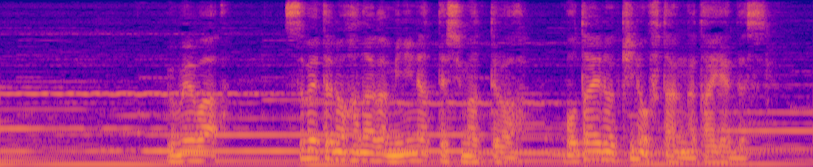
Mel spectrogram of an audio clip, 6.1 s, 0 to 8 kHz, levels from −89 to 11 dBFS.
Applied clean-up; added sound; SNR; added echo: none; none; none; reverberation time 0.2 s.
